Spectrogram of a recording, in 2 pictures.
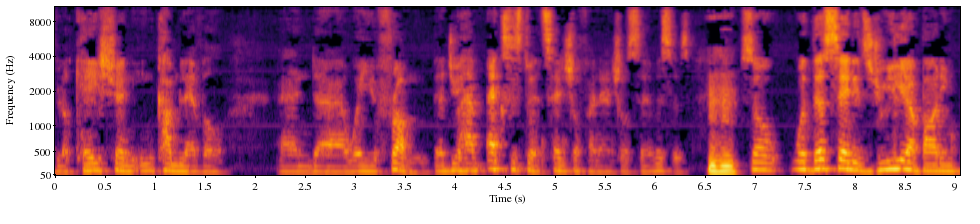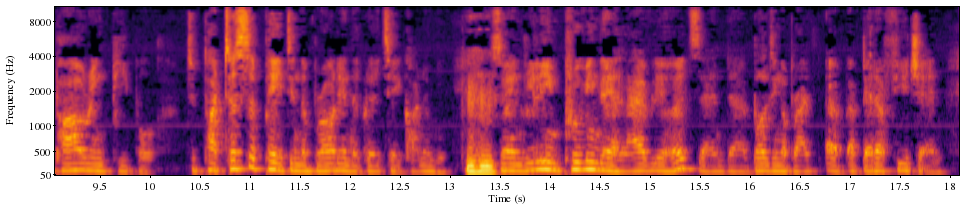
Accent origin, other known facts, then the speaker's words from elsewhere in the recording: Windhoek, Khomas, Namibia; for those that didn't hear it. Born and bred in Windhoek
